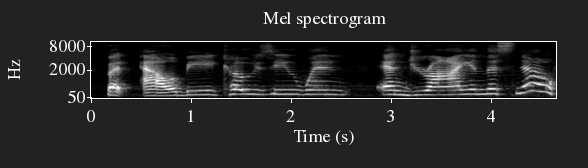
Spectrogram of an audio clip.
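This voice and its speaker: A female-sounding, high-pitched put-on character voice is raised and projected and comes at a very slow pace. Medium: read story.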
